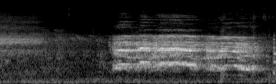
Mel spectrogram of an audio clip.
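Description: A three-month-old white Kelso cockerel gives a single loud, close crow that rises sharply, holds, then trails off, after a quieter moment of faint clucking.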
